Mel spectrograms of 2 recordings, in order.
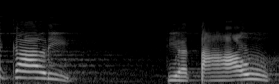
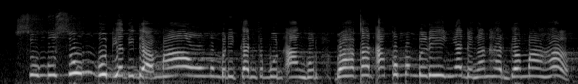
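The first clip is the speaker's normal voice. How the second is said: sulky king; 8 semitones higher, 4 dB louder than usual. Acted. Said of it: "kata si Raja Ahab".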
